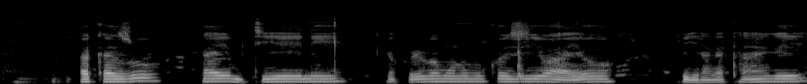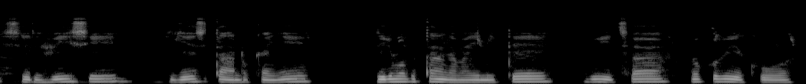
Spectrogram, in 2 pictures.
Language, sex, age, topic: Kinyarwanda, male, 18-24, finance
